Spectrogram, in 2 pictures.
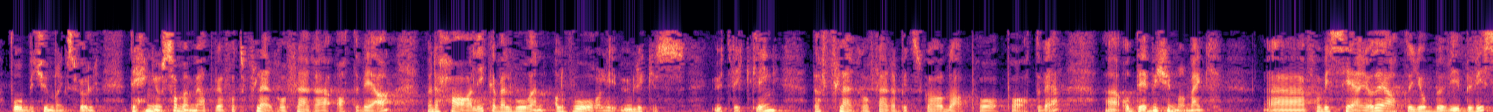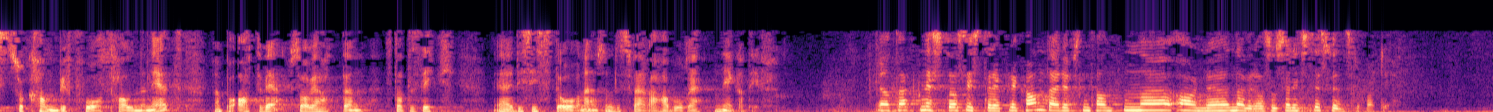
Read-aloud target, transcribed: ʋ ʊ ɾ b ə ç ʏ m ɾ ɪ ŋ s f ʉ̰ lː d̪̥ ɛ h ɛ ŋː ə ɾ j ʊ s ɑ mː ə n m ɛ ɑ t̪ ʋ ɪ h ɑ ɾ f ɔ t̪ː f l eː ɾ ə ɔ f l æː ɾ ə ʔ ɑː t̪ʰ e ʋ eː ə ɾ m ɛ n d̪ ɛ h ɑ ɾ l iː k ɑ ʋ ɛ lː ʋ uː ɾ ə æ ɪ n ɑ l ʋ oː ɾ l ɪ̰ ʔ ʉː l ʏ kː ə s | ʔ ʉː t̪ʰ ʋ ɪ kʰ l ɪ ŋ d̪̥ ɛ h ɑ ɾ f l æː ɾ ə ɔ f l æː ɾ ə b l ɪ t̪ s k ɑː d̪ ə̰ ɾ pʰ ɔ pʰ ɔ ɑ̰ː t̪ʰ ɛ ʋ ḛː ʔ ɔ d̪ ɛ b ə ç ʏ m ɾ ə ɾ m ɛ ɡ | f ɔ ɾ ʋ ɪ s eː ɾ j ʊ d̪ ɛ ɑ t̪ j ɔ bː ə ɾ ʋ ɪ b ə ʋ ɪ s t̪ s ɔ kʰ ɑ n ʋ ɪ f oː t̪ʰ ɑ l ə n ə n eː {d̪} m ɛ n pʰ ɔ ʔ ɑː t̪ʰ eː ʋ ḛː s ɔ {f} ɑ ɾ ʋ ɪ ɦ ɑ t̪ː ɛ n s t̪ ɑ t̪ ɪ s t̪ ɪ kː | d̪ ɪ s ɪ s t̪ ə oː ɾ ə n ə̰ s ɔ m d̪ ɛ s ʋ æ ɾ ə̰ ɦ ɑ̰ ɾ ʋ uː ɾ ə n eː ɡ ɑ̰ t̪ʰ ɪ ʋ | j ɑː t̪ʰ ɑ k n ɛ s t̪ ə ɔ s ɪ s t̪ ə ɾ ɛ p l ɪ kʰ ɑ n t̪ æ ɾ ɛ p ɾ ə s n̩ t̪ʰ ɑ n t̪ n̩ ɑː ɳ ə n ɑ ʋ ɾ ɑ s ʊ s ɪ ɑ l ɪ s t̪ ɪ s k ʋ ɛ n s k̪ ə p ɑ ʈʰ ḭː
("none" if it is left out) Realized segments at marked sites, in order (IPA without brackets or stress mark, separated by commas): d̪, h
